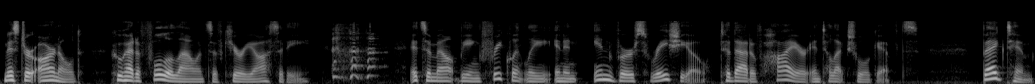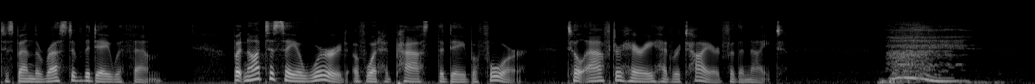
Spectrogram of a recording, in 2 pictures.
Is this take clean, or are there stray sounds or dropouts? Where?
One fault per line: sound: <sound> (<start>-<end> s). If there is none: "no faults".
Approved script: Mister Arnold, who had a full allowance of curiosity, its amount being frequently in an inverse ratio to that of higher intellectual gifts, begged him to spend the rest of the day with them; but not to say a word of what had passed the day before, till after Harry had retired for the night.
sound: laugh (3.3-3.9 s)
sound: sigh (19.1-20.4 s)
